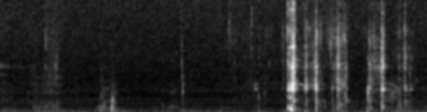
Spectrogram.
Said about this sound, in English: I got a sip of water here, I'm talking too much.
